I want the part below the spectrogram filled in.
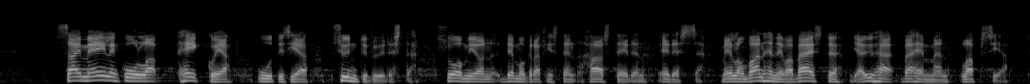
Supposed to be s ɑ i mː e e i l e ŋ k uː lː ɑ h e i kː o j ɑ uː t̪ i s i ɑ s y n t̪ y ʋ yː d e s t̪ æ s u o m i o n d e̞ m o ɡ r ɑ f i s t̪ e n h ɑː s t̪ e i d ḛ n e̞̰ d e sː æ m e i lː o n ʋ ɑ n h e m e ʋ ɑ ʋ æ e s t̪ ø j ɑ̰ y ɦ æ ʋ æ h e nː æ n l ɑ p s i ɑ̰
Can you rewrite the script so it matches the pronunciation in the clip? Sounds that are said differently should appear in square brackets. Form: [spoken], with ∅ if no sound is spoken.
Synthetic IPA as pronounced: s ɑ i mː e e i l e ŋ k uː lː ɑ h e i kː o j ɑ uː t̪ i s i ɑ s y n t̪ y ʋ yː d e s t̪ æ s u o m i o n d e̞ m o ɡ r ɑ f i s t̪ e n h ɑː s t̪ e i d ḛ n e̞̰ d e sː æ m e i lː o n ʋ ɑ n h e [n] e ʋ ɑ ʋ æ e s t̪ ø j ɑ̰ y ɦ æ ʋ æ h e [mː] æ n l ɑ p s i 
